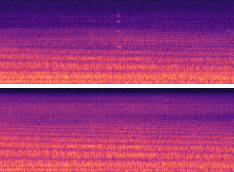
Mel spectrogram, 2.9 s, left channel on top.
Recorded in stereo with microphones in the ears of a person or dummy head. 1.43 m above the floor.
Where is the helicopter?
70° right (ahead or behind); by 3.0 s 50° right (ahead or behind).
